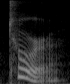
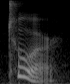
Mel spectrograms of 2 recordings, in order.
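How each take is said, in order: First: The vowel is said in American style. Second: The vowel is said in American style.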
